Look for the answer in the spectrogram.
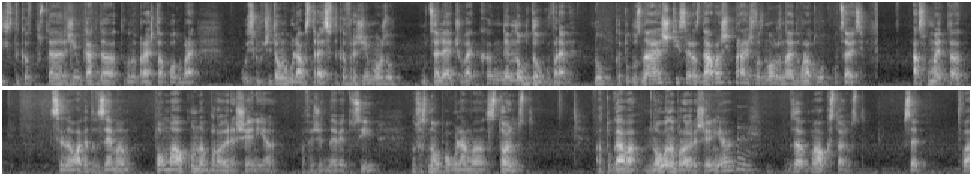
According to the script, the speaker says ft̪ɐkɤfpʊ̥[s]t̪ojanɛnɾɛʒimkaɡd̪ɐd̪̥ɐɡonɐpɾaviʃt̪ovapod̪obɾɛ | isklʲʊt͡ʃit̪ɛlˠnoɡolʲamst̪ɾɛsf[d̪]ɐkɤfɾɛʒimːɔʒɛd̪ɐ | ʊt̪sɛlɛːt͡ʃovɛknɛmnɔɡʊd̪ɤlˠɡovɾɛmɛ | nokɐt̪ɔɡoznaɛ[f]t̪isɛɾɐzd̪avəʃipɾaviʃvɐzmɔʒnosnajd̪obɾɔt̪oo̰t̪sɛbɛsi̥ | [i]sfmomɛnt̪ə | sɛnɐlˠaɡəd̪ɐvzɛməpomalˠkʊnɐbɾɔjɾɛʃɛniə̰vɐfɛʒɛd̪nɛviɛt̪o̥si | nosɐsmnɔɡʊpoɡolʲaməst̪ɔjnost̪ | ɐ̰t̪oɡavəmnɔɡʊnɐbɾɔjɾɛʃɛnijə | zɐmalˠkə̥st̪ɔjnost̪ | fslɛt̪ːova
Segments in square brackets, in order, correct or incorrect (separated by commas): correct, incorrect, incorrect, incorrect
